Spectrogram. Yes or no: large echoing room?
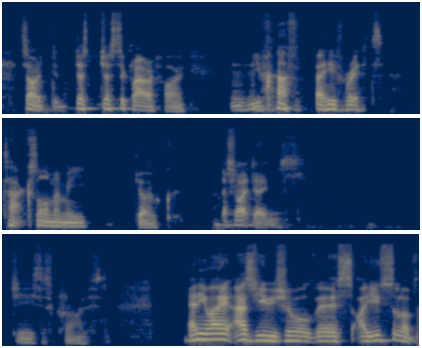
no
